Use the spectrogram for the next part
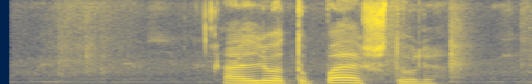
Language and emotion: Russian, angry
